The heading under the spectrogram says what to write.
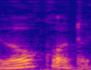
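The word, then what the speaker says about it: local: ただ、発音に気をつけないと、多分ね、アメリカの人、で普通に発音するときはね、皆さんにロコと聞こえますよ。ロコ。だからカタカナで言うとロコ。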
